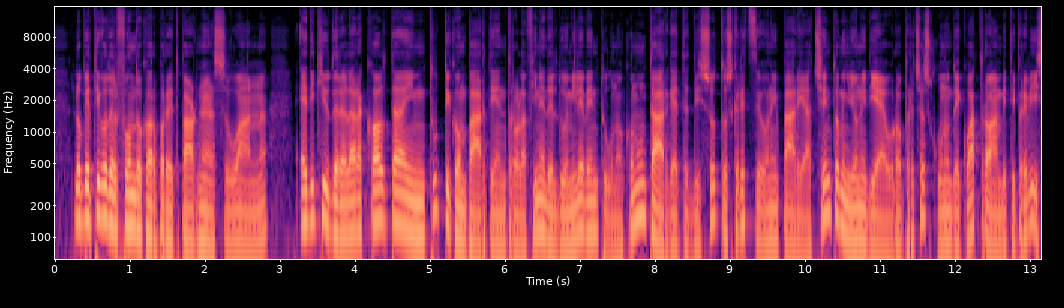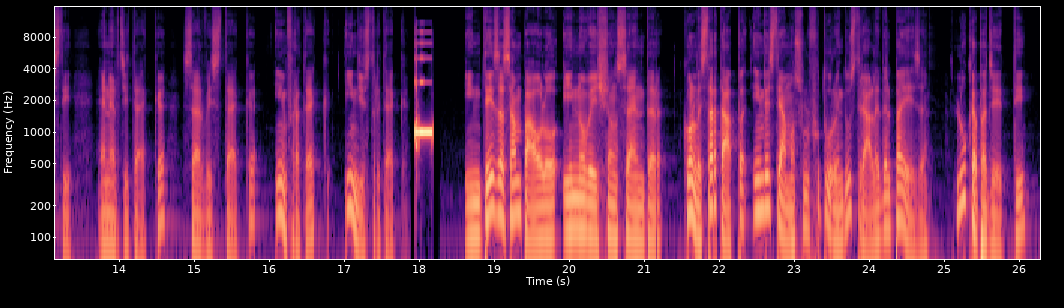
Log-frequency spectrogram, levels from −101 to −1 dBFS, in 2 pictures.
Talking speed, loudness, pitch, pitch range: 135 wpm, -23 LUFS, 100 Hz, 85-135 Hz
